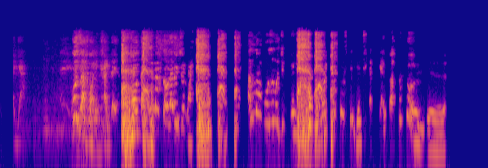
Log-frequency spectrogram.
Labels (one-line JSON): {"expert_labels": [{"quality": "poor", "cough_type": "dry", "dyspnea": false, "wheezing": false, "stridor": false, "choking": false, "congestion": false, "nothing": true, "diagnosis": "healthy cough", "severity": "pseudocough/healthy cough"}, {"quality": "poor", "cough_type": "unknown", "dyspnea": false, "wheezing": false, "stridor": false, "choking": false, "congestion": false, "nothing": true, "diagnosis": "healthy cough", "severity": "unknown"}, {"quality": "ok", "cough_type": "dry", "dyspnea": false, "wheezing": false, "stridor": false, "choking": false, "congestion": false, "nothing": true, "diagnosis": "upper respiratory tract infection", "severity": "mild"}, {"quality": "ok", "cough_type": "dry", "dyspnea": false, "wheezing": false, "stridor": false, "choking": false, "congestion": false, "nothing": true, "diagnosis": "upper respiratory tract infection", "severity": "mild"}]}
